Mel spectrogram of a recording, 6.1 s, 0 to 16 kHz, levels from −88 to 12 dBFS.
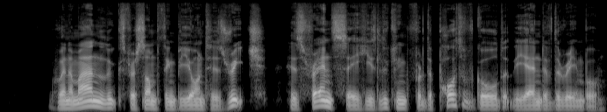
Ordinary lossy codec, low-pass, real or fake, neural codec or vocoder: none; 14.4 kHz; real; none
